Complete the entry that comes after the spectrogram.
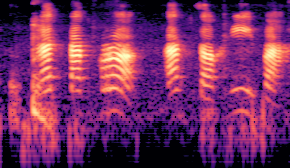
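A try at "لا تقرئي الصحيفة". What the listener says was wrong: Nah, pakai hamzah ya. La taqra'i.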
